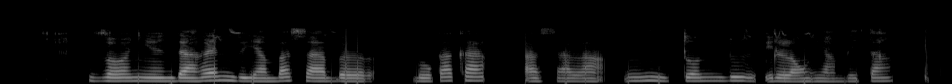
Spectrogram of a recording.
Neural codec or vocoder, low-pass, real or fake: none; 5.4 kHz; real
